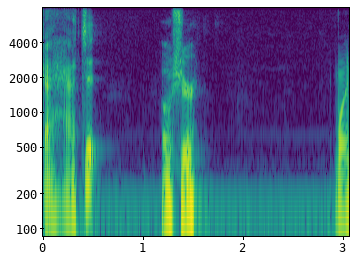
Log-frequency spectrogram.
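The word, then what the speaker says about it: Sault: all that that would be ideal be great sure so someone was correcting the word from the Ontario that spelled sa ult is pronounced Su Su to how I would have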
